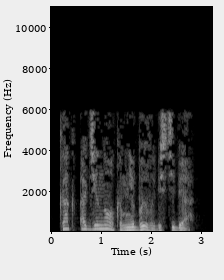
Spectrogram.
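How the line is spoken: Quiet. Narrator (Russian): тихо сказала она

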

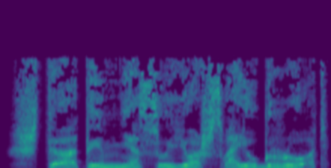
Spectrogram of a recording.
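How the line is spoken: Terrible hoarse wheeze. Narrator (Russian): страшным голосом захрипел Боча

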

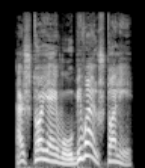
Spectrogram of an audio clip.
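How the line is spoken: Barked. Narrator (Russian): рявкнул Крэб

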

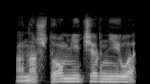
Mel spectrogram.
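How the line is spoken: Grumbling. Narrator (Russian): ворчал незадачливый проситель

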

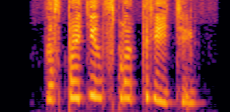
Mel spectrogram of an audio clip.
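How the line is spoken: Squeaky. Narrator (Russian): пищала Балонга

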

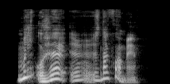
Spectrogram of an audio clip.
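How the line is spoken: Excited squeak. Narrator (Russian): пропищал чуть что приходящий в волнение Дингл

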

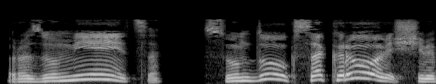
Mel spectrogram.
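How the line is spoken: Booming. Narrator (Russian): прогудел Стойк

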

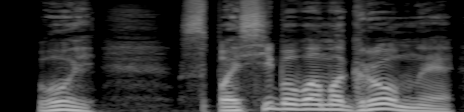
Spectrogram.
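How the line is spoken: Joyful, smiling. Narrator (Russian): радостно улыбнулся Безюка

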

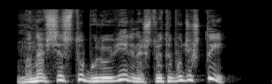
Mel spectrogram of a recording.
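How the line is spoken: Aggrieved, betrayed exclamation. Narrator (Russian): воскликнул Фред таким тоном, словно Гарри в чем-то его обманул

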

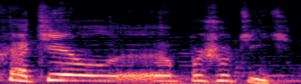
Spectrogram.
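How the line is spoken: Timid babble. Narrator (Russian): пролепетал он

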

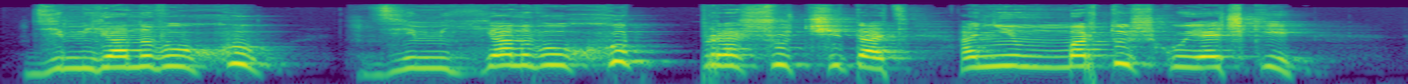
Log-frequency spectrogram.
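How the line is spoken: Teacher shouting, strained voice. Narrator (Russian): закричал не своим голосом учитель

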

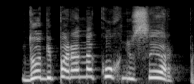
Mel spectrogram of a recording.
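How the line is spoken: Squeaky. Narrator (Russian): пропищал Добби

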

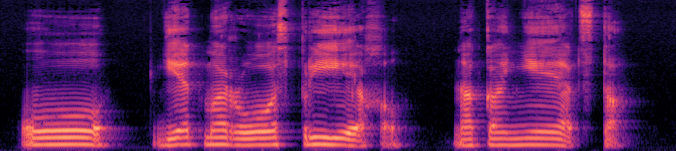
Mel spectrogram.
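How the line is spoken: Grumbling big bear. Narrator (Russian): пробурчал большой белый медведь

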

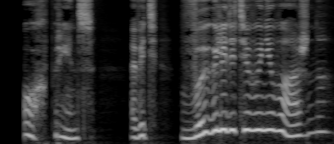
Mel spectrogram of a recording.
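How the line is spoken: Exclamation. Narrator (Russian): воскликнула она

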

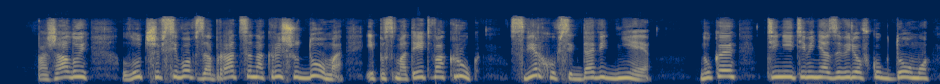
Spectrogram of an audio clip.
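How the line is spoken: Shouting. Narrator (Russian): закричал Знайка

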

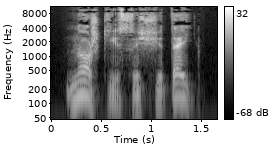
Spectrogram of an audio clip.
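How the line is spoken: Quiet. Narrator (Russian): тихо сказал он

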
